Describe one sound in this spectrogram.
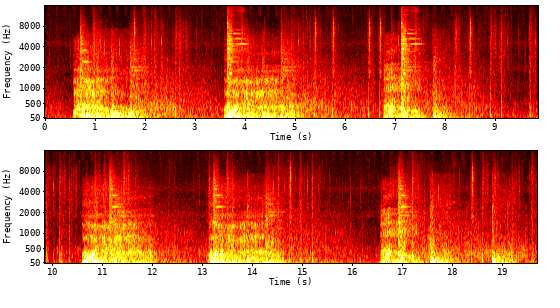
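A giant swings a heavy flail that crashes down with loud thuds.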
